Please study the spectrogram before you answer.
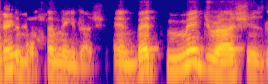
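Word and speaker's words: בית המקדש: What's the difference between the base hamikdash, base midrash? How do you say it? Bet HaMikdash, it's the temple, right?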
